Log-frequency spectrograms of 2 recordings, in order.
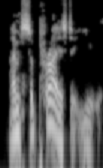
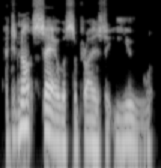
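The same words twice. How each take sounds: First: Slow, higher reproachful line with weight on I'm; frowning reproach. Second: Not pressed firm and falling; stress on not. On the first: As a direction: scold the smith for the nonsense. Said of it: "frowning at Cole". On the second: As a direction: lean on not to correct the boy. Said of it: "remarked Dalben". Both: A narrator's reading.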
